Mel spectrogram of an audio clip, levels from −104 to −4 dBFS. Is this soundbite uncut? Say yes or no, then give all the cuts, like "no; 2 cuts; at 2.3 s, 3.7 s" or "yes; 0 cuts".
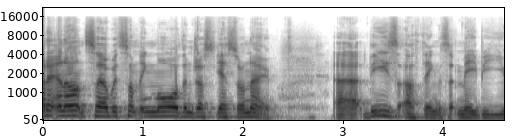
no; 1 cut; at 2.7 s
